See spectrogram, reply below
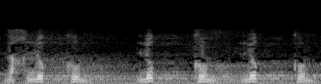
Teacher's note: أذهب القاف بالمرة بتفخيمها وبجميع صفاتها وأنطق بكاف مشددة، نخلقكم لكم لكم، كأنك تنطق لام بعدها كاف مشددة. · Term: الإدغام الكامل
